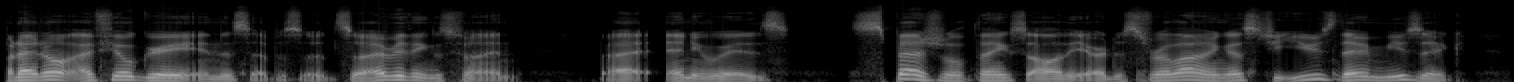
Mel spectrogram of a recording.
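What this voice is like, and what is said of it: Voice sounds sick. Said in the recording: “my voice is a little different, and I feel very sick”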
